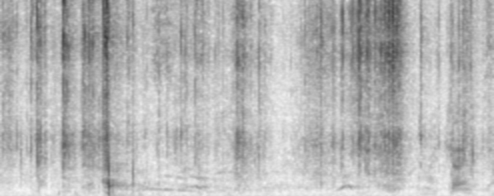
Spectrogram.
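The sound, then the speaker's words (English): Noisy crinkling and rustling of paper as a child pulls and tears open a paper-wrapped parcel in irregular bursts, with a sharp rip near the start and faint voices in the background. “There's something in each parcel. Can you get yours open?”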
